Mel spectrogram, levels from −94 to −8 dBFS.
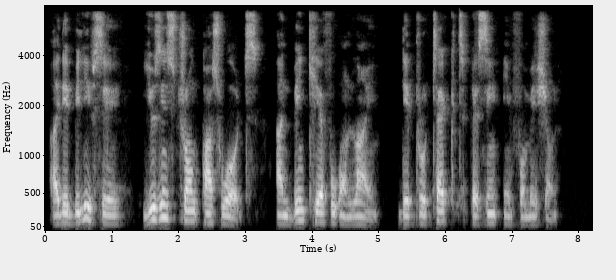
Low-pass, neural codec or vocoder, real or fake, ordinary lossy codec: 7.2 kHz; none; real; AAC, 48 kbps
